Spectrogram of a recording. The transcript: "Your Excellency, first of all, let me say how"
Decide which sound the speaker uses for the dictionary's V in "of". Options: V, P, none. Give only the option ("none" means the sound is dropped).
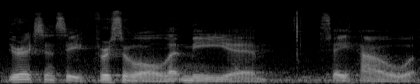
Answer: V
